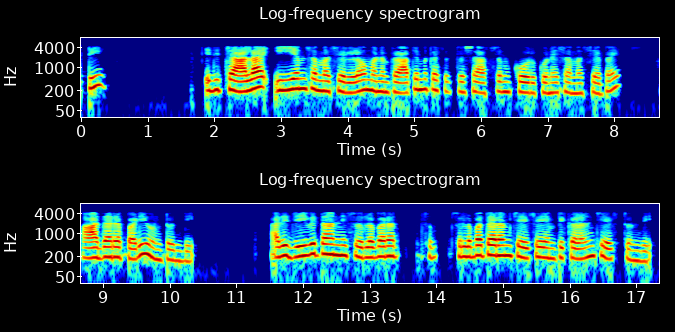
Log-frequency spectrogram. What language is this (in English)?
Telugu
